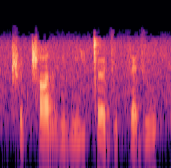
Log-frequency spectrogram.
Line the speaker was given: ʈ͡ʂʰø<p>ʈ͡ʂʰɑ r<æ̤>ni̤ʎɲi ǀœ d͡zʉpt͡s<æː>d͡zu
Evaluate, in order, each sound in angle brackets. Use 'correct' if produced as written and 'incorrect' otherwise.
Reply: correct, correct, incorrect: æ

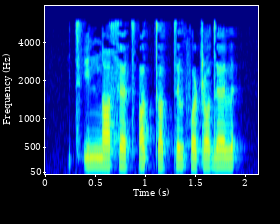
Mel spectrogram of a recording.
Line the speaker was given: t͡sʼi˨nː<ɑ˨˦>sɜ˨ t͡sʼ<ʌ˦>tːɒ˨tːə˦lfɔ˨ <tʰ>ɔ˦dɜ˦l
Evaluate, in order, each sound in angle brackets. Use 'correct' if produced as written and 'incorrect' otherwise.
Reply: correct, incorrect: ɒ˦, incorrect: ʈ

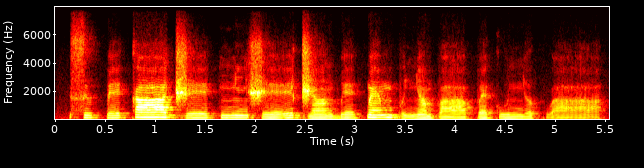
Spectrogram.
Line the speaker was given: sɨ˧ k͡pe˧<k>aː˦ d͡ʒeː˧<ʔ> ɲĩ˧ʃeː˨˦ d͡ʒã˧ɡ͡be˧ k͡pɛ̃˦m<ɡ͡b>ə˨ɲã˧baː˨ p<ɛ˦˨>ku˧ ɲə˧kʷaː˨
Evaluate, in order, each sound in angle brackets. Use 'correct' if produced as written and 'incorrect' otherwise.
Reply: correct, incorrect: k, incorrect: b, incorrect: ɛ˧

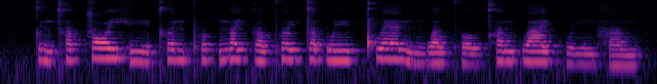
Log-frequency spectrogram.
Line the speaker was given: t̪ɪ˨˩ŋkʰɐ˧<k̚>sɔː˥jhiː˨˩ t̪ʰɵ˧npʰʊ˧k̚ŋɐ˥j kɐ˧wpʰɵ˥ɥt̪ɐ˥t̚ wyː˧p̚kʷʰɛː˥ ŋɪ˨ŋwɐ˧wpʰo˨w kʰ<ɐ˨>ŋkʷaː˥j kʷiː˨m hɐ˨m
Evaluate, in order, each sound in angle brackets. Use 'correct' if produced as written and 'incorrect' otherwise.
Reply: correct, incorrect: ɐ˥

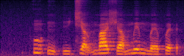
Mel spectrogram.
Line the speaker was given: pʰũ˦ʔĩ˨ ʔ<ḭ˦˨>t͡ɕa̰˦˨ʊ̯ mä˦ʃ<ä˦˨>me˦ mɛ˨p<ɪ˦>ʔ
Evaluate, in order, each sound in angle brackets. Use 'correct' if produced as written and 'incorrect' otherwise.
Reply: incorrect: i˨, incorrect: ä˨, incorrect: ɛ˦

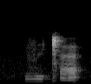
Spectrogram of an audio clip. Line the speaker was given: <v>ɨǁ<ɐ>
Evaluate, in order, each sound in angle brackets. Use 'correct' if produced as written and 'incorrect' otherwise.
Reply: correct, incorrect: a

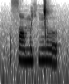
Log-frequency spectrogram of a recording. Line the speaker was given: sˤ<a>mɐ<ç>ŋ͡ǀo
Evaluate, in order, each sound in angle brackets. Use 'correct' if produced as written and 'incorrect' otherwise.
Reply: incorrect: ɐ, correct

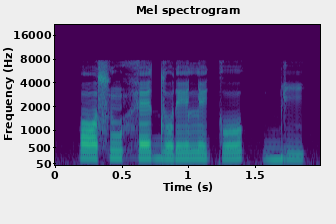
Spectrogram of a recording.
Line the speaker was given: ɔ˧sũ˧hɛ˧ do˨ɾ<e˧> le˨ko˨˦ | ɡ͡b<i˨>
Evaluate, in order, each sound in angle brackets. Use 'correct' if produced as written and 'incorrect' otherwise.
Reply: correct, correct

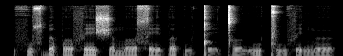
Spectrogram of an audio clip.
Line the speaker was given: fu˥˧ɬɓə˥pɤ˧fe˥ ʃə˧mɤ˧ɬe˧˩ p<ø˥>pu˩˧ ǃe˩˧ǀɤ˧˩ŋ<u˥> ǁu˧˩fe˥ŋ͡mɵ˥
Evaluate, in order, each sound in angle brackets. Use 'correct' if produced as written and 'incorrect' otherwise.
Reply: incorrect: ə˥, correct

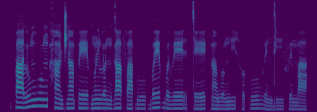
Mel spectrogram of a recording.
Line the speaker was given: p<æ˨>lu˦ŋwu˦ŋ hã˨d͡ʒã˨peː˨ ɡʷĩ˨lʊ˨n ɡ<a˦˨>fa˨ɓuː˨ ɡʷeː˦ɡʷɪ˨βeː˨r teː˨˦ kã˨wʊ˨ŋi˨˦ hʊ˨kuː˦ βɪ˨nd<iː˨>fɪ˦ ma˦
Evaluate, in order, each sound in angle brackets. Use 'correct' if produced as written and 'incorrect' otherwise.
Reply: incorrect: a˨, correct, correct

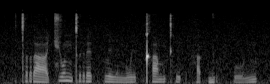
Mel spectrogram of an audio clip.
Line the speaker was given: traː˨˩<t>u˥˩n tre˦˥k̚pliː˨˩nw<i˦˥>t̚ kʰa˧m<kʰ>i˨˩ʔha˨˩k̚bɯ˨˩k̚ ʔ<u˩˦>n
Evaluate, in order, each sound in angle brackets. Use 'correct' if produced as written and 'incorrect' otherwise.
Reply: incorrect: t͡ɕ, incorrect: i˨˩, correct, correct

